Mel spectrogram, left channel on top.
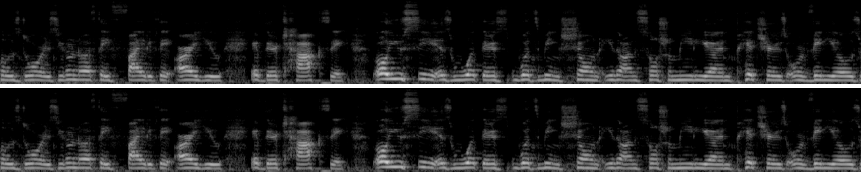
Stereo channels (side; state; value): both; identical; correlation 1.00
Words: doors. You don't know if they fight, if they argue, if they're toxic. All you see is what's being shown either on social media and pictures or videos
